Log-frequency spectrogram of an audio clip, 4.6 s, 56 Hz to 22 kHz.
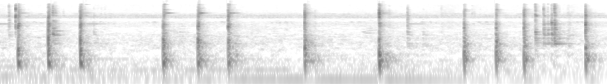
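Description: A hammer taps sharply on the metal valve cover of a 2006 Kia Spectra engine about a dozen times in an uneven rhythm, each knock a bright, close clank.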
